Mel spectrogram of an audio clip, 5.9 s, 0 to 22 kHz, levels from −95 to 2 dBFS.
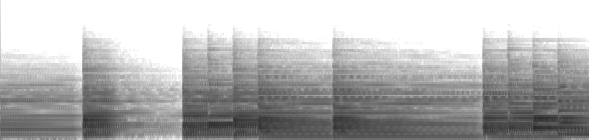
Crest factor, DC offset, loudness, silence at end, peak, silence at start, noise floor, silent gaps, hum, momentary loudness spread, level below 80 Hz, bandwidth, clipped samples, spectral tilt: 16 dB; under 0.1%; -23 LUFS; 0 s; -8 dBFS; 0 s; -47 dBFS; none; none; 15 LU; -48 dBFS; 8 kHz; under 0.1%; -8 dB/octave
